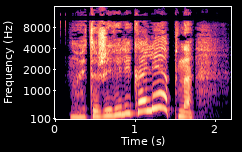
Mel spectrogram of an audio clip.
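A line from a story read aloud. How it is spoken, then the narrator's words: Exclaiming. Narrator (Russian): воскликнул неимоверный крутняк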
